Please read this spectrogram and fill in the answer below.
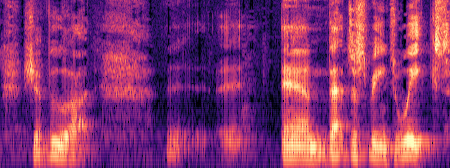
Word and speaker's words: Shavuot: it goes by uh the Jews call it Shavuot Shavuot three three syllables some people try to make it two-syllable but it's Shavuot and that just means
